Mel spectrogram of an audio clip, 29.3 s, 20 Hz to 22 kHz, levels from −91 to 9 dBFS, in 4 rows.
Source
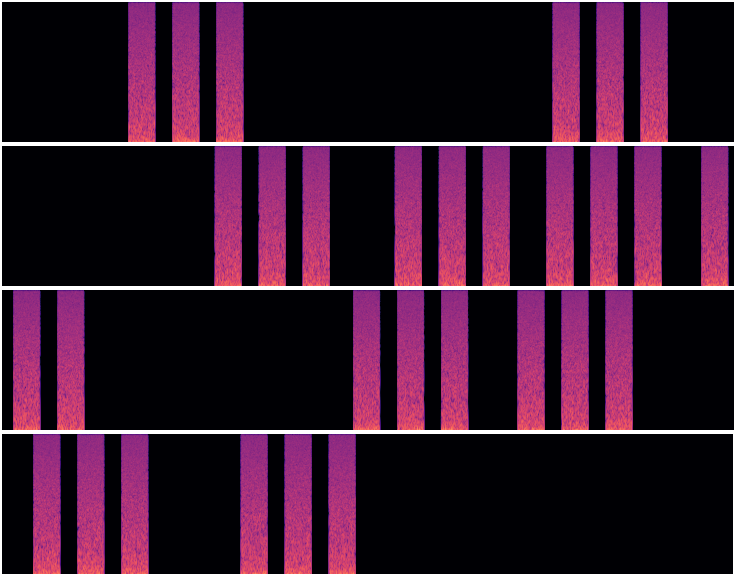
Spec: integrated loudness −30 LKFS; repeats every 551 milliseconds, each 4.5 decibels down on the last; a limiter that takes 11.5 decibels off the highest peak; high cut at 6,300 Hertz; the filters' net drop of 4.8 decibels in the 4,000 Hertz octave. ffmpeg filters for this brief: ffmpeg -i in.wav -af "lowpass=6300,equalizer=frequency=4000:width_type=o:gain=-5.5,alimiter=limit=-20dB:level=0:latency=1,aecho=1:1:551|1102|1653|2204|2755|3306|3857|4408|4959:0.596|0.357|0.214|0.129|0.0772|0.0463|0.0278|0.0167|0.01,volume=2dB" out.wav

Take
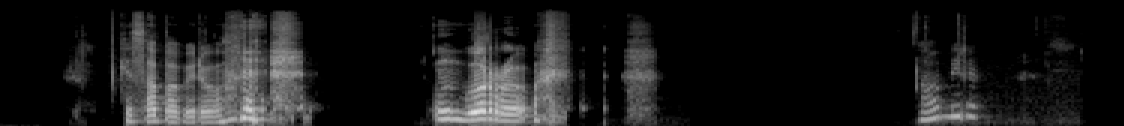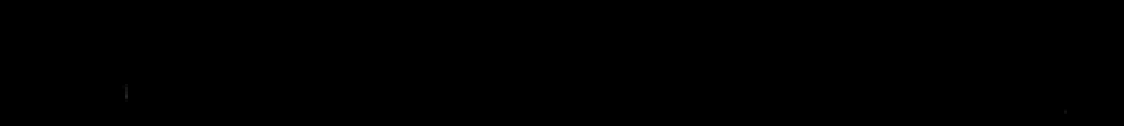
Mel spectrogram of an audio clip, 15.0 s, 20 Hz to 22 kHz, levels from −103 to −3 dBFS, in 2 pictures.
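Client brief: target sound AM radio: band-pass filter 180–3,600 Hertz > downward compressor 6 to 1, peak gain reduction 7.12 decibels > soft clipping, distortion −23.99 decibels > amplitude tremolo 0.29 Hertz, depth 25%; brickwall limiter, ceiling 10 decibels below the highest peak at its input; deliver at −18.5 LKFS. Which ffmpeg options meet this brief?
ffmpeg -i in.wav -af "alimiter=limit=-24dB:level=0:latency=1,highpass=180,lowpass=3600,acompressor=threshold=-34dB:ratio=6,asoftclip=threshold=-27.5dB,tremolo=f=0.29:d=0.25,volume=24dB" out.wav

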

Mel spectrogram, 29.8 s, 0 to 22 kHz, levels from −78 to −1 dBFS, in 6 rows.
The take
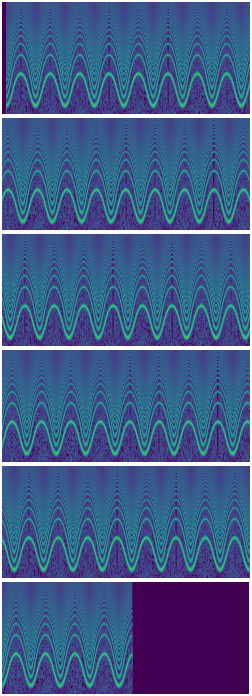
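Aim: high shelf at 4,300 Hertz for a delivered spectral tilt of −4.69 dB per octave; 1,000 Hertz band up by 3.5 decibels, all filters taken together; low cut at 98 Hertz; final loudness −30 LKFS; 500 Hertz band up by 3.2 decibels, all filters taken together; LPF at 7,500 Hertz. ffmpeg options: ffmpeg -i in.wav -af "highpass=98,lowpass=7500,equalizer=frequency=500:width_type=o:gain=3,equalizer=frequency=1000:width_type=o:gain=4,highshelf=frequency=4300:gain=-4,volume=-7.5dB" out.wav

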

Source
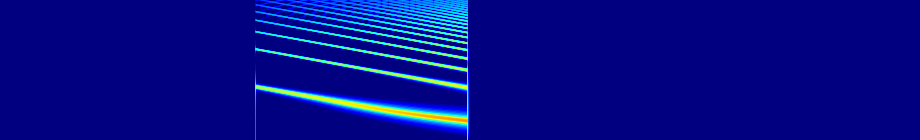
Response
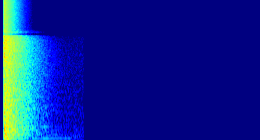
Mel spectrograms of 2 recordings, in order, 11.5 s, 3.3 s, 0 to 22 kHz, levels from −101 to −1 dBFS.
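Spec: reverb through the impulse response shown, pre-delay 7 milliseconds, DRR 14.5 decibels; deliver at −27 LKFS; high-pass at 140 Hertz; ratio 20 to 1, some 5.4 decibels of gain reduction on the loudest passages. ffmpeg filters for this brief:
-filter_complex "[0:a]highpass=140,acompressor=threshold=-32dB:ratio=20,asplit=2[link_01][link_02];[1:a]atrim=start_sample=2205,adelay=7[link_03];[link_02][link_03]afir=irnorm=-1:irlink=0,volume=-33dB[link_04];[link_01][link_04]amix=inputs=2:normalize=0,volume=9dB"

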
